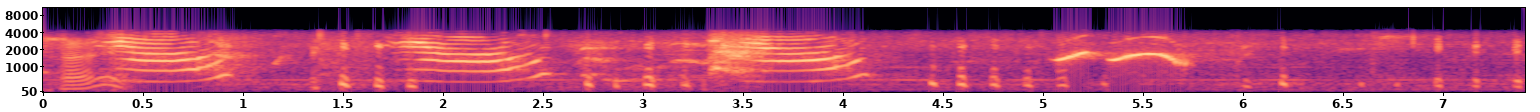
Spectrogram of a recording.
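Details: Captive parrot at a pet store, mimicking "here kitty kitty": rising, whistled, voice-like phrases repeated in rapid bursts with harmonics, mixed with clicks and short squeaks near the end.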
